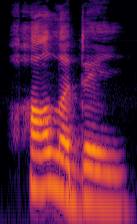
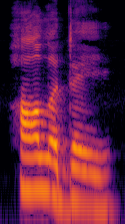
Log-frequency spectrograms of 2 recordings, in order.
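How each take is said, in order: No difference in how they are said.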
